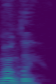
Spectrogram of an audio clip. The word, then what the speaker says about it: Mowgli: Mowgli. Mowgli. It's his middle name, but he dropped my last name, so it's Mowgli, like in the Jungle Love Book.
